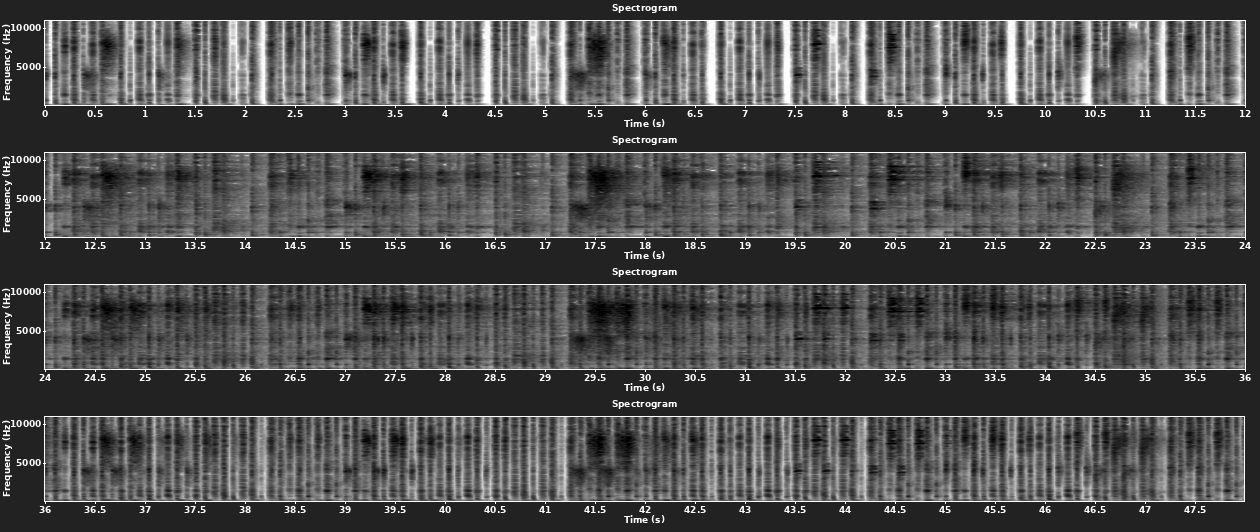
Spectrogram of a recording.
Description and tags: Some rapid processed percussion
